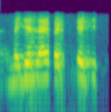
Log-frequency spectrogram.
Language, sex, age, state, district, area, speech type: Sindhi, female, 60+, Maharashtra, Mumbai Suburban, urban, conversation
